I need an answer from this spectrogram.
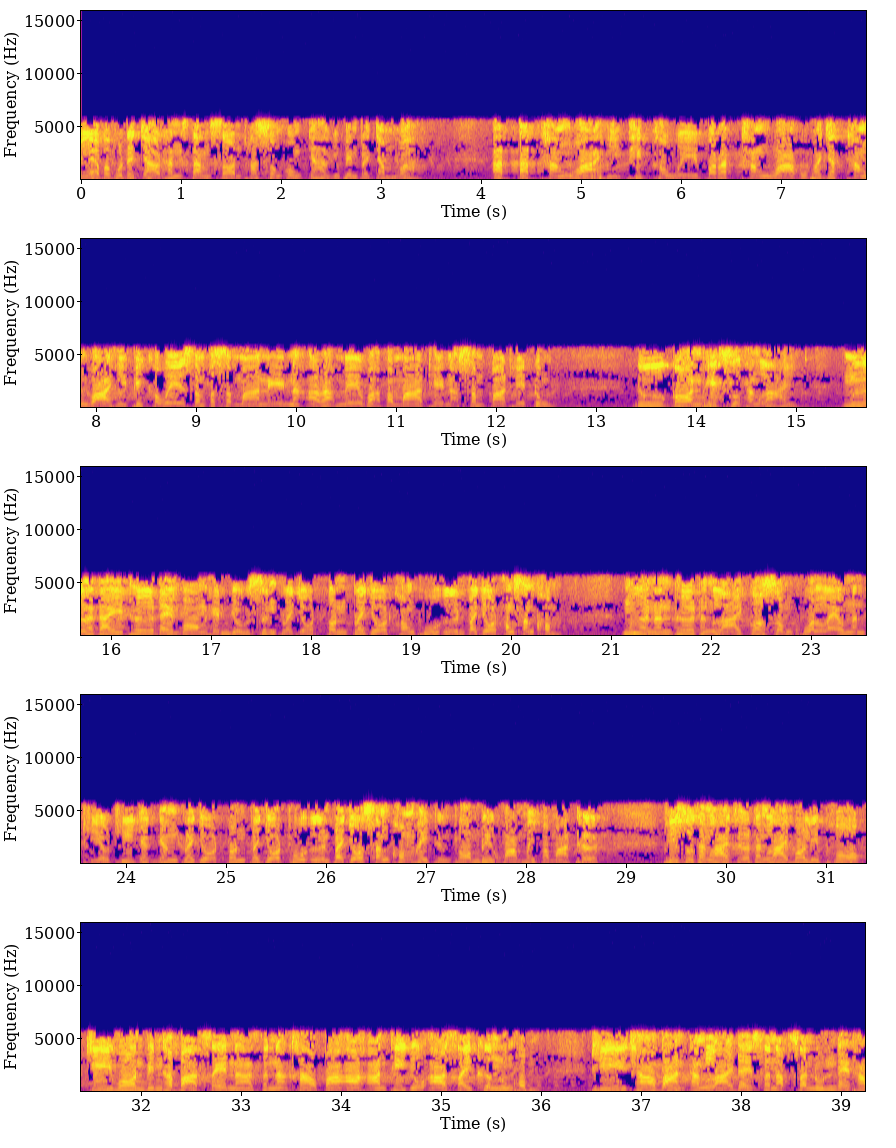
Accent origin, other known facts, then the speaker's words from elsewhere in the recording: Kham Ta Kla, Sakon Nakhon, Thailand; อาตมาภาพเป็นชาวสกลนครโดยกำเนิดที่บ้านแพทย์อำเภอคำตากล้าจังหวัดสกลนคร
